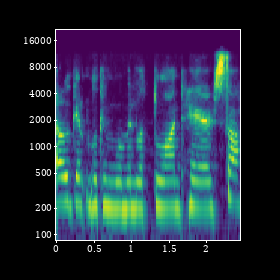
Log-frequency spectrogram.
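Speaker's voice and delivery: plain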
